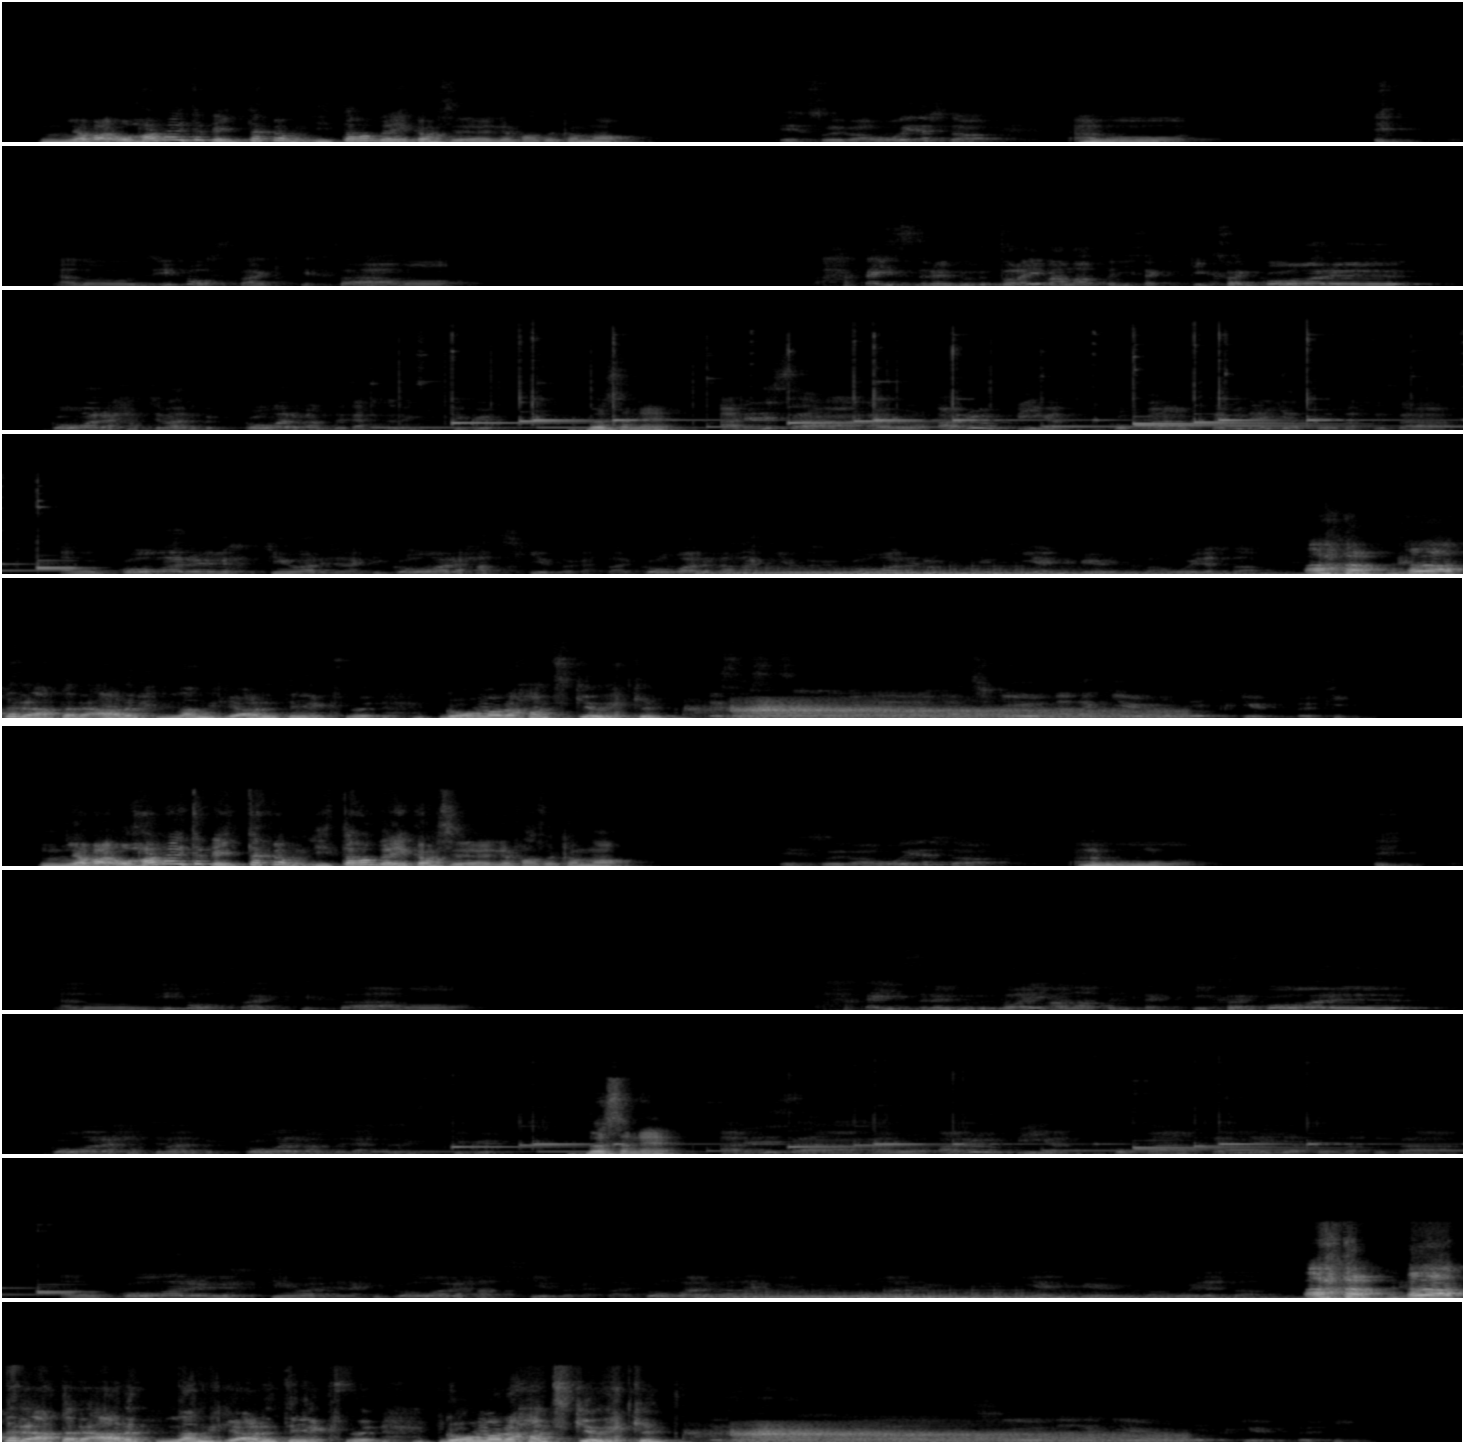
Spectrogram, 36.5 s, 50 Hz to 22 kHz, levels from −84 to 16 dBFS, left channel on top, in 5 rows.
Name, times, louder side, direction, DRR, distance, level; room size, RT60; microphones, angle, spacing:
voice 1, 0.2-3.1 5.4-5.8 17.5-18.0 28.4-32.6, right 4 dB, 60° right, 0.6 m, -29 dB
voice 2, 3.9-5.9 6.9-7.0 7.6-9.5 11.4-14.3 14.8-17.1 18.2-21.9 22.2-28.2 29.3-29.4 29.7-30.0 30.3-30.4 32.7-35.9, left 2 dB, 45° left, 2.6 m, -51 dB
sound 1, 16.4-22.3, left 6 dB, 85° left, 1.9 m, -45 dB
sound 2, 25.4-30.9 32.6-35.2, equal, 5° right, 0.6 m, -42 dB
26.5 x 14.5 x 2.6 m
head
